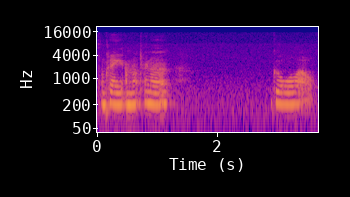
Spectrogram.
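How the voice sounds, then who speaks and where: At a fairly slow pace, a woman speaks amid audible room echo. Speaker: beauty vlogger. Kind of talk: casual makeup chat to camera.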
